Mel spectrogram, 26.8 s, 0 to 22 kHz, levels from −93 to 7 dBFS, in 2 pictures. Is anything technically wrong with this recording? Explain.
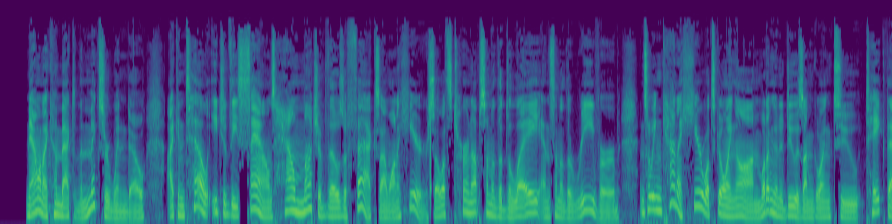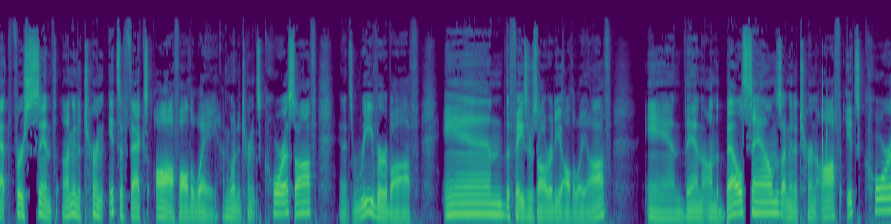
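Yes, there are two loud pops. The first, from 6.46 to 6.48 s, is a single pop. The second, from 25.72 to 25.81 s, is a double pop. Both hit about 20 dB above the sound, which carries on underneath. These are likely sudden voltage spikes from a plug, switch or static.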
